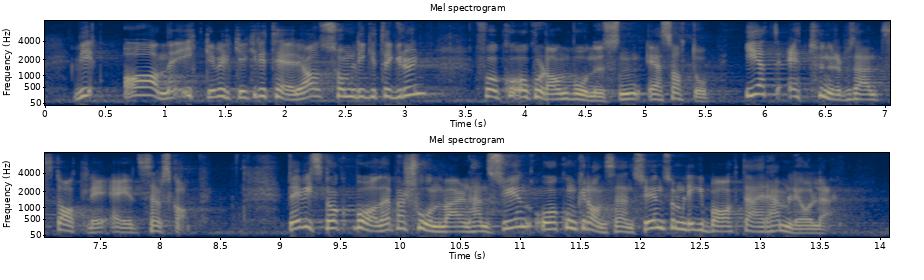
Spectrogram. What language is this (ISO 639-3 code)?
nor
